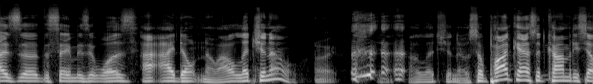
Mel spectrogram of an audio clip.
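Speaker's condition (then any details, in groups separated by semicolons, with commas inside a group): No condition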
